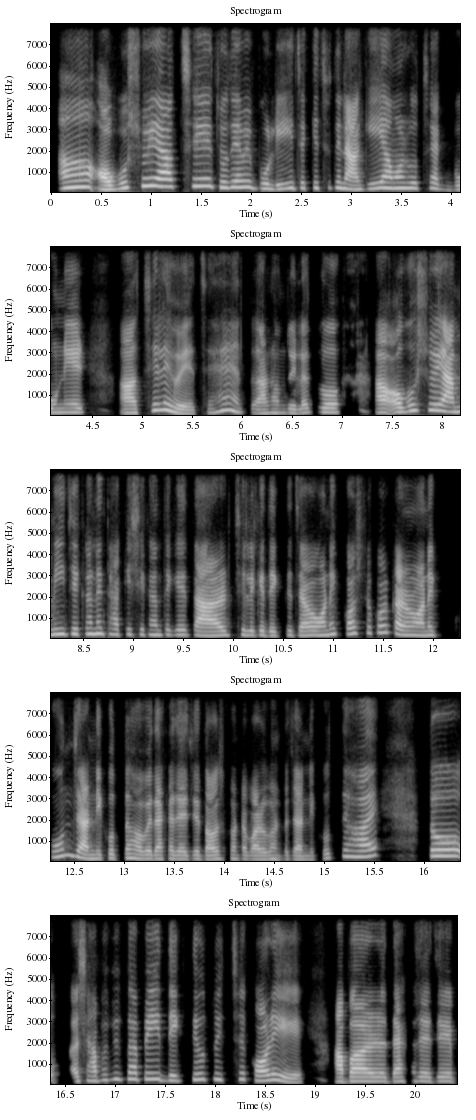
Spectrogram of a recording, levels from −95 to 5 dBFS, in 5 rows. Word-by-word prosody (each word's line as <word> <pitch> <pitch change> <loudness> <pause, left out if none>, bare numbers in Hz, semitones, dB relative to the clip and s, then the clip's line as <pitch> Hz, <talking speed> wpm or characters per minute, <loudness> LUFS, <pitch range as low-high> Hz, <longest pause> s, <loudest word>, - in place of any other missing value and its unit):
আ - - +3 0.4
অবশ্যই 275 - +2
আছে 330 +2 -5 0.2
যদি 280 +1 0
আমি 300 - +1
বলি 220 -3 -1 0.2
যে - - -2
কিছুদিন 265 0 -4
আগেই 225 +6 -3
আমার 255 0 +3
হচ্ছে 255 +1 -7
এক 205 - -19
বোনের 195 +1 0 0.4
আ - - +6 0.2
ছেলে 300 +2 0
হয়েছে। 155 -3 -2
হ্যাঁ? 285 -1 -1
তো - - -54
আলহামদুলিল্লাহ। 180 +1 -6
তো 205 - -2 0.5
আ - - +7 0.2
অবশ্যই 280 +5 0
আমি 225 +3 +1
যেখানে 265 +1 -1
থাকি 240 0 -6
সেখান 230 -2 -6
থেকে 225 0 -7 0.2
তার 190 -1 +6 0.2
ছেলেকে 210 -3 -4
দেখতে 185 +3 -7
যাওয়া 195 +1 +2
অনেক 250 +5 -4
কষ্টকর। 295 +4 -4
কারণ 215 -4 +5
অনেকক্ষণ 205 +8 -6
জার্নি 190 -5 +4
করতে 200 +1 -7
হবে। 185 -1 -1
দেখা 180 +1 -1
যায় 175 -1 -2
যে 180 - -4
১০ 170 +1 0
ঘন্টা 180 -2 -8
১২ 160 0 0
ঘণ্টা 170 -2 -10
জার্নি 155 0 -4
করতে 210 +7 -12
হয়। 275 +3 +2 0.5
তো 295 - +1 0.5
আ - - 0
স্বাভাবিকভাবেই 295 +6 -2
দেখতেও 235 +5 -3
তো - - -25
ইচ্ছা 295 +2 -10
করে। 240 +3 +3 0.6
আবার 200 +1 +6 0.3
দেখা 200 +1 -2
যায় 200 -1 -2
যে 200 - -3
225 Hz, 175 wpm, -21 LUFS, 195-270 Hz, 0.6 s, আ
